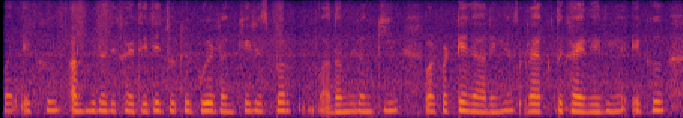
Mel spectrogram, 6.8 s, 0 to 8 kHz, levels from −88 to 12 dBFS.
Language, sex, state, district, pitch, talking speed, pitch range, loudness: Hindi, male, Jharkhand, Jamtara, 200 Hz, 235 wpm, 190-210 Hz, -25 LUFS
